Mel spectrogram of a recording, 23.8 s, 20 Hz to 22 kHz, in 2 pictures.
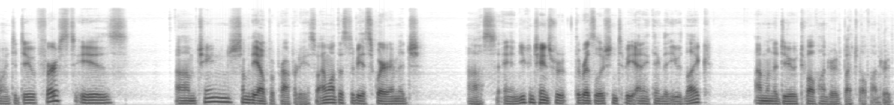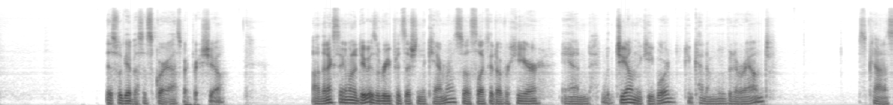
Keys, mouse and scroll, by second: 2.3 click, 4.8-14.9 drag, 11.0 0, 11.6 0, 16.9 click, 18.8 click, 20.4 g.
